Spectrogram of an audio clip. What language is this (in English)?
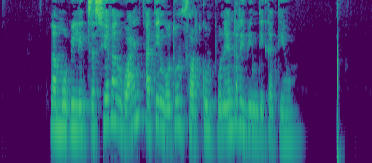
Catalan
